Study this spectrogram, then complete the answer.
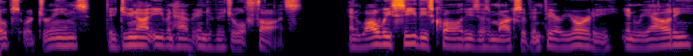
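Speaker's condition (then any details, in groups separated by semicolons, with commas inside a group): No condition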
